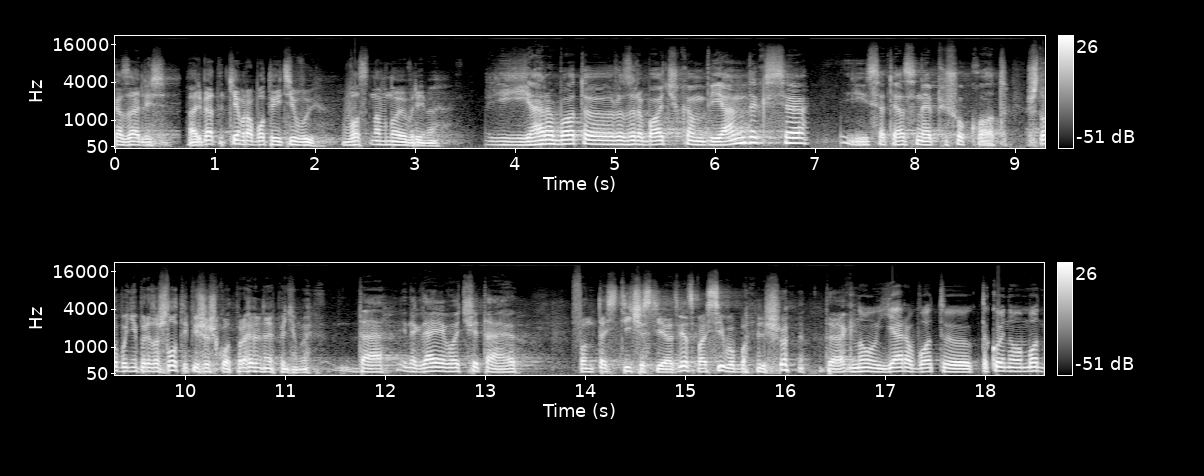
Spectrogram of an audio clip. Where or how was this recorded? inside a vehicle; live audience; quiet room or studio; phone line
live audience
